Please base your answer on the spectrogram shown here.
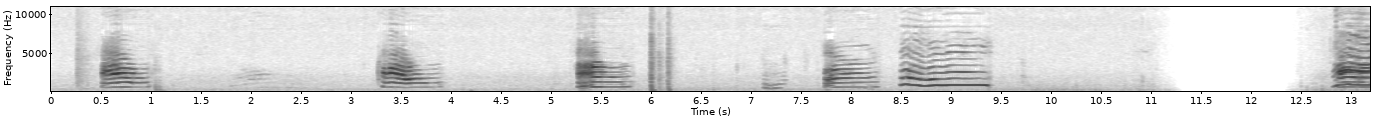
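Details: Domestic cats giving a series of short, sharp meows, some rising and falling in pitch, with one longer wavering meow near the middle, brief clicks between calls, and a faint low hum underneath.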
